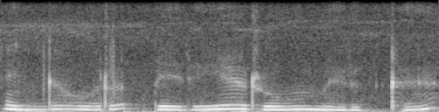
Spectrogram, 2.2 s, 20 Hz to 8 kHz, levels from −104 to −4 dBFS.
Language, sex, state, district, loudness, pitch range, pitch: Tamil, female, Tamil Nadu, Nilgiris, -15 LUFS, 220-245 Hz, 230 Hz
